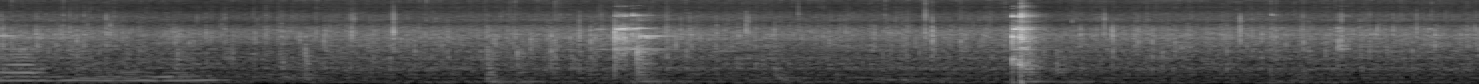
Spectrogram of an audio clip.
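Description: Chicken and onions sizzling as they fry in ghee in a pan. There are two sharp knocks, about three seconds and about five seconds in, and the second is the louder.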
